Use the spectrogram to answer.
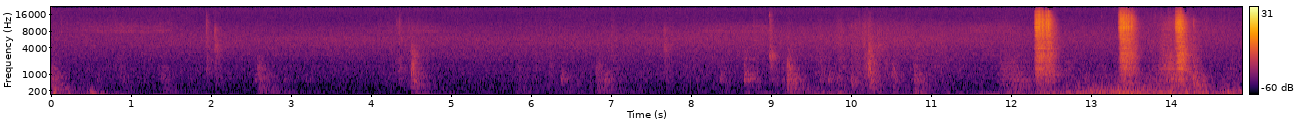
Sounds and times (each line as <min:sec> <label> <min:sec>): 0:09.1 bent pieces of its body groaning in the wind 0:14.8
